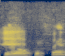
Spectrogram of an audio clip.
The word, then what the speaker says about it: Kyokushin: If it's Kyokushin, that's how you say it, Kyokushin.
